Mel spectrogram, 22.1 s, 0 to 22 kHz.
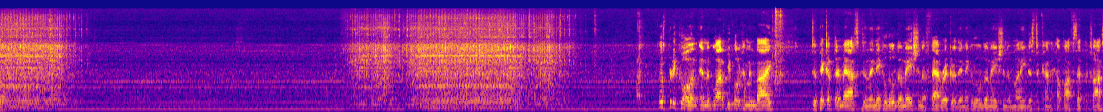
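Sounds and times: sewing machine stitching: 0.0 - 1.8, 6.8 - 12.0
sewing machine motor humming: 0.0 - 1.9, 6.8 - 12.0.

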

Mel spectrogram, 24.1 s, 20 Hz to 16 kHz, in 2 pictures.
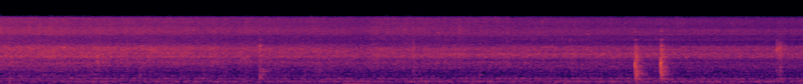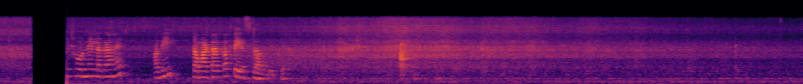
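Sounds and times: onions sizzling in oil: 0.0 - 24.0
spatula knocking on pan: 9.5 - 10.1.

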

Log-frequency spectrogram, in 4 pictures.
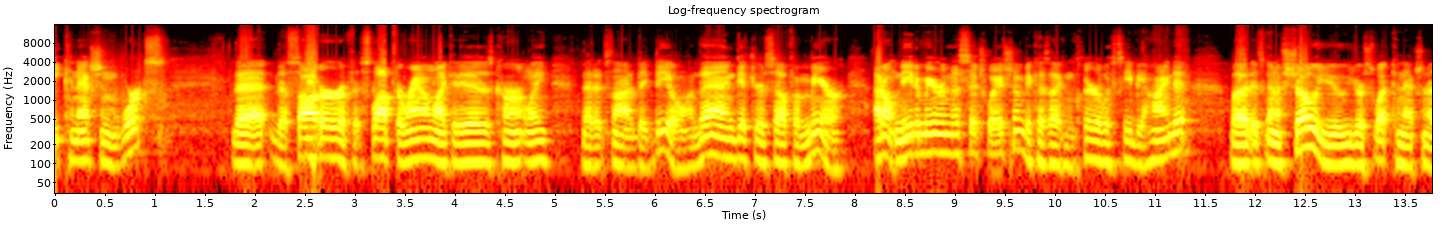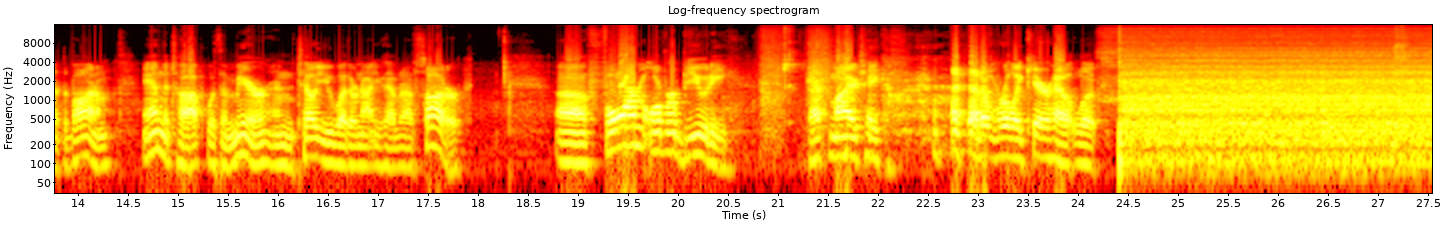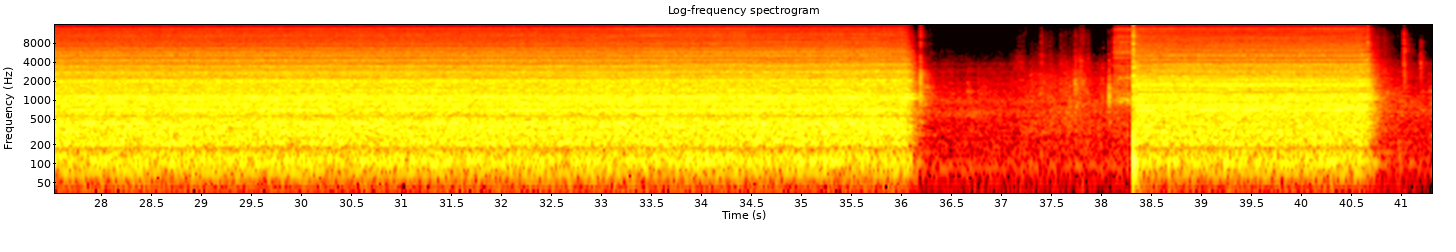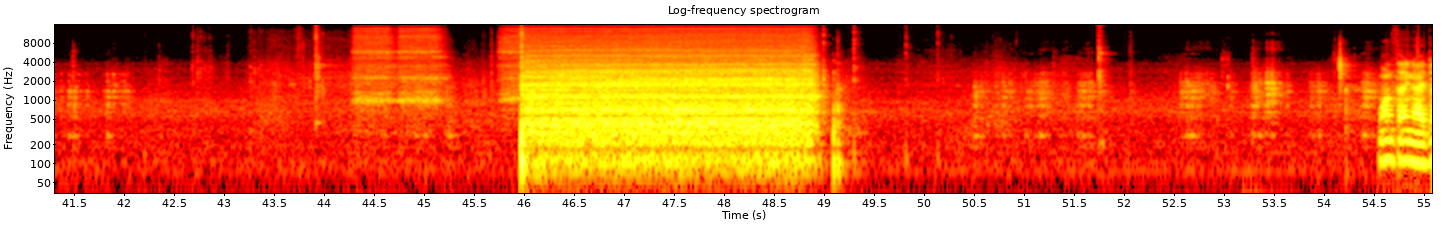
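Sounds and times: gas torch flame hissing: 24.2 - 36.3, 38.1 - 40.9, 44.3 - 49.2.

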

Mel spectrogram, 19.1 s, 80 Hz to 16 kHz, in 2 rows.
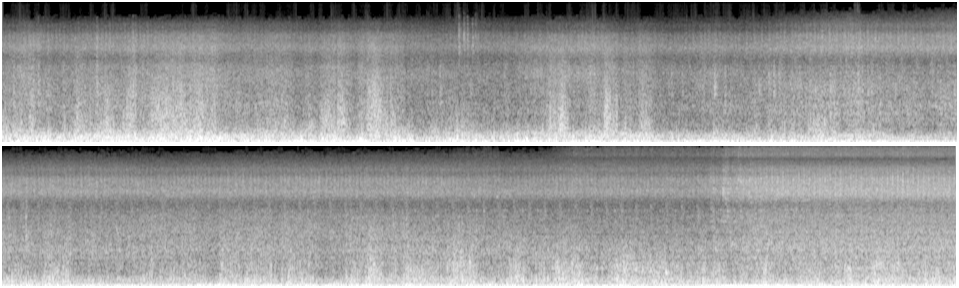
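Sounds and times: light aircraft engine: 0.0 - 19.0
wheels rolling on rough ground: 0.0 - 19.0
wind rumble: 0.0 - 19.0.

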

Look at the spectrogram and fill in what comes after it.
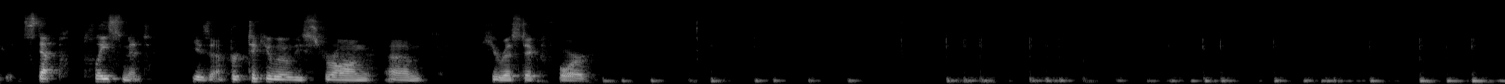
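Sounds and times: stylus tapping on tablet screen: 5.2 - 15.0.

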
